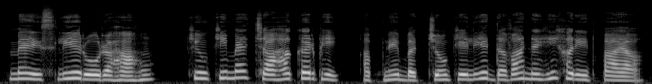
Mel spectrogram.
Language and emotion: Hindi, sad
